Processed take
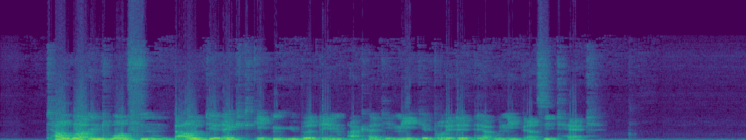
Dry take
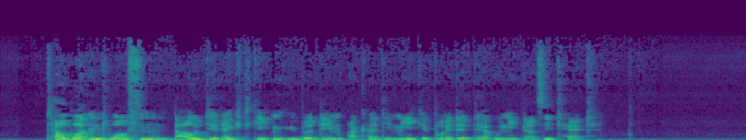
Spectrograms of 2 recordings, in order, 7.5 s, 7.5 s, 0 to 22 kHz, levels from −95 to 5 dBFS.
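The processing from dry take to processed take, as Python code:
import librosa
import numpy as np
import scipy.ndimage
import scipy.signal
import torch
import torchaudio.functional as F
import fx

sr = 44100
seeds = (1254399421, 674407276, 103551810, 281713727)

y = fx.room_early_taps(x, sr, ms=(28, 52), db=(-7.0, -7.5))
y = fx.slew_limit(y, sr, full_power_hz=80.0)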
